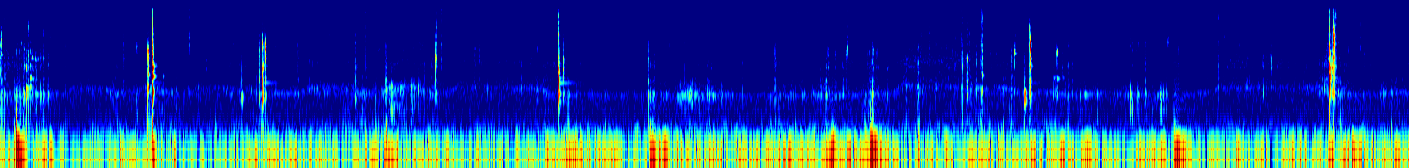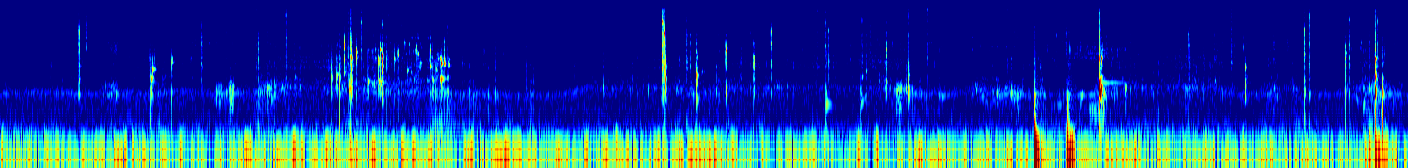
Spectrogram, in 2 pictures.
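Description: Underwater sound picked up by a submerged camera: a muffled, steady rumble of moving water with many scattered sharp clicks and crackles, and a denser patch of crackling a little past the middle.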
